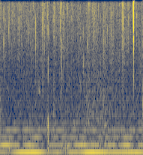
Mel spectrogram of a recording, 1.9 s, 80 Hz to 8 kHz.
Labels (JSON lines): {"label": "biophony, midshipman", "recorder": "SoundTrap 500"}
